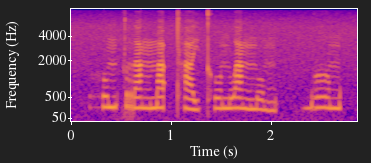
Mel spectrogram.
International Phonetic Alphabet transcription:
ho˦˥mkra˧ŋma˥˩ʔ tʰa˩˦j kʰo˦˥nwa˧ŋmo˨˩m | bɤː˧m

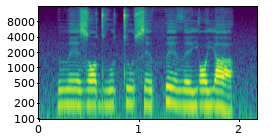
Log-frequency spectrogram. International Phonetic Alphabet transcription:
βezɔdʱu tusɪ fe ðejɔja

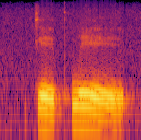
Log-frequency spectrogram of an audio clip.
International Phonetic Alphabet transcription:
ke˥˧ɪ̯ pʰwe˥˩ɪ̯

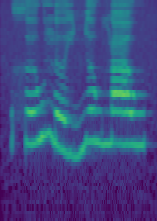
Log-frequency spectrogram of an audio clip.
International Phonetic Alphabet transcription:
xə˧˥wnə˨˩j ɲə˧wŋa˧w

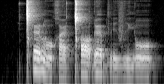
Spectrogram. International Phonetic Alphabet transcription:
ǀʰɛ˦ lɔ̃˨χæ˨ǀʰɒ˦˨ ɗɛ˦˨bri˨vi˨ jɔ̃˧

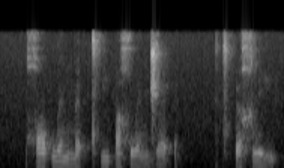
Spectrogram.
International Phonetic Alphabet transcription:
χɔʔwɘnmɛʔ tʰipaχwɘnd͡ʒɛʔ | t͡sʼɘχli

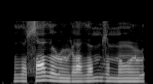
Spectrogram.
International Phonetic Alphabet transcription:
ðˤysˤeðˤø ɭũɭjəðˤomzˤum õɭ

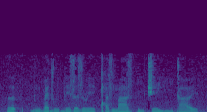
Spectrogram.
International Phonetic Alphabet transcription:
əθ | bənbæduɪ̯ beːzəzɹeː ǃʼazmaːzθiː t͡ʃeːjiːɡaːɪ̯

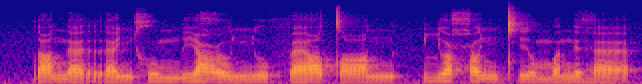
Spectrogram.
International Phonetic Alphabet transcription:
ɾɑnæræɲxu miʕu ɲufætˤɑn | ʎʊħɔɲ cʰio̯mʌnɪɦæ

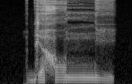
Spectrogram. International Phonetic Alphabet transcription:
bʲahɔ nːi

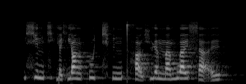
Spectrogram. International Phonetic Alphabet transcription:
ɕi˥˩nt͡ɕʰjä˩ɕjɑ˥˩ŋ ku˥t͡ɕʰi˧˥ŋt̪ʰɑ̰˨˩ʊ̯ɕɥɛ˥˩ mä˧˥mwa˥ɪ̯ sa̰˨˩˦ɪ̯

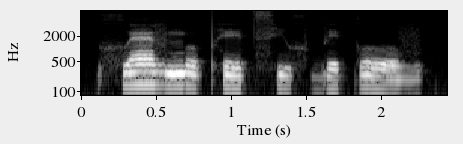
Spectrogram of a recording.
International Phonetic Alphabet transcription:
xʷævŋopʰe t͡sʰixʷbekov

